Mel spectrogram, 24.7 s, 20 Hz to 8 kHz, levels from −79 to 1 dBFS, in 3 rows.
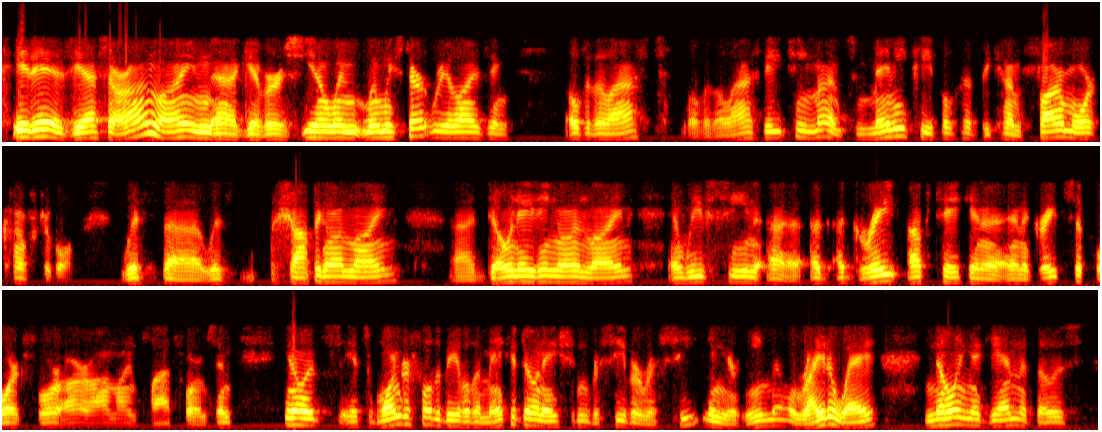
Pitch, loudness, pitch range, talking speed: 120 Hz, -17 LUFS, 105-125 Hz, 195 wpm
